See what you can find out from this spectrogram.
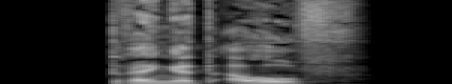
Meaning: second-person plural subjunctive I of aufdrängen
- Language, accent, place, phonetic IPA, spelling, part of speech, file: German, Germany, Berlin, [ˌdʁɛŋət ˈaʊ̯f], dränget auf, verb, De-dränget auf.ogg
